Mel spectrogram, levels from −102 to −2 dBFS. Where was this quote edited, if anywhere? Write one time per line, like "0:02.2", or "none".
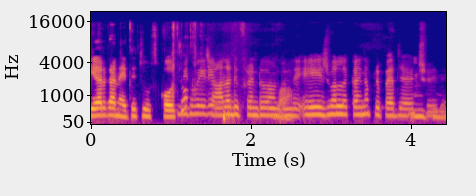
0:01.2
